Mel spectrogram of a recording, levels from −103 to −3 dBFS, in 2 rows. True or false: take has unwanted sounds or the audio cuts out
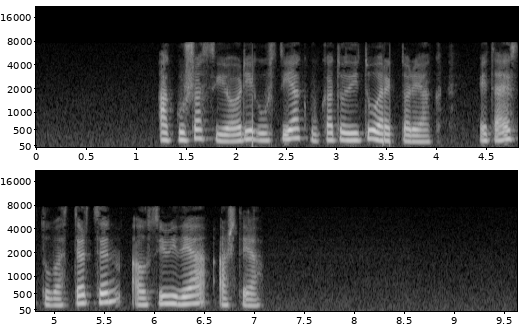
false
